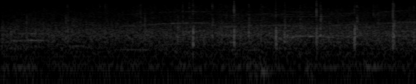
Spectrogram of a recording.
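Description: An audience breaks into steady applause, a dense wash of clapping hands with a few sharper, louder claps standing out over the continuous patter.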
